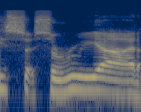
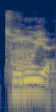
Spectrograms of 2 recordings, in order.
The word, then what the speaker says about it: Tsuruya: This Ray Saruya, I'm gonna have to look up how to pronounce that last name. Uh, Tsuruya, yeah.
